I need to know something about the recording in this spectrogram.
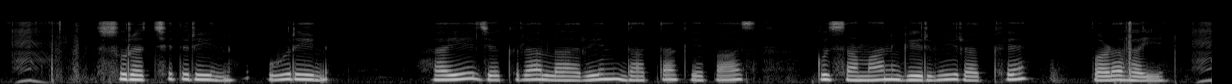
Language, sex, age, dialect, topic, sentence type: Magahi, male, 18-24, Central/Standard, banking, statement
